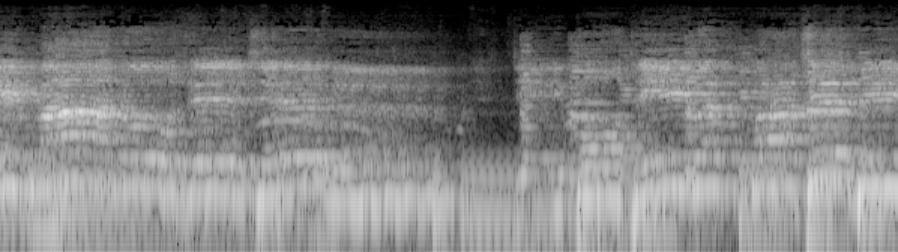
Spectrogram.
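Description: A man singing a Pentecostal Christian hymn through a microphone and loudspeaker, accompanied by an electronic keyboard. The voice drops out for a moment about halfway through, then the singing resumes.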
